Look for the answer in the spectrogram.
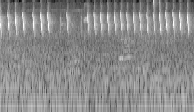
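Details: Bar-winged prinia in rapid 'nembak-nembak' song, used as a lure to get birds singing quickly: bursts of high, dry ticking notes, a short silent gap midway, then a steady run of clicks to the end.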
